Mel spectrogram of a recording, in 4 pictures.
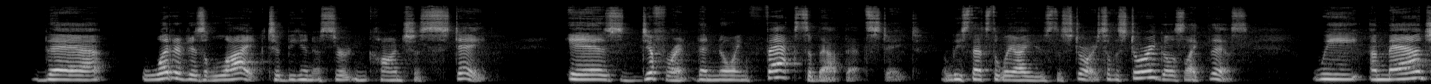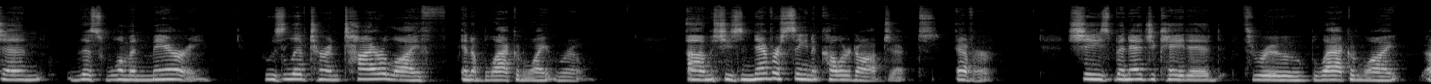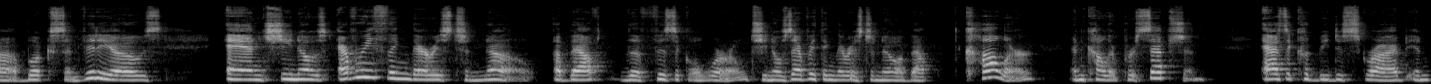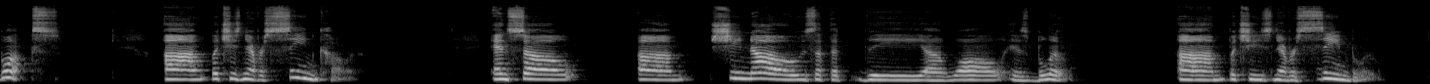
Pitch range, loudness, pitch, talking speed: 205-240 Hz, -23 LUFS, 220 Hz, 130 wpm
